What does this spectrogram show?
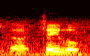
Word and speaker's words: cielo: In modern Italian, that's cielo.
